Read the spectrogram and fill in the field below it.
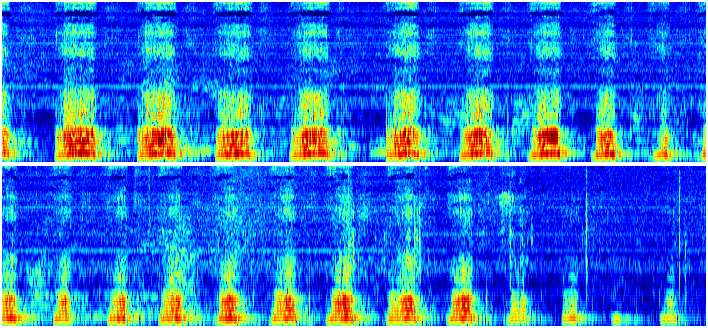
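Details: Eight-week-old female Chow Chow puppy snoring as she sleeps; steady rhythmic snores roughly every two-thirds of a second, each a low, harmonic, rasping rumble rising and fading, the breaths slightly softer and less even toward the end.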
